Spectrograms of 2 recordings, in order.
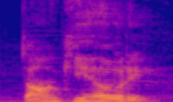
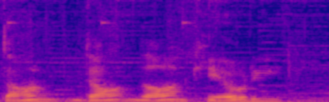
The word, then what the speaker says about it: Don Quixote: Don Quixote. That's how you pronounce his name? Don Quixote?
